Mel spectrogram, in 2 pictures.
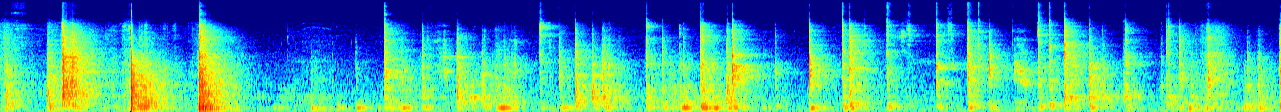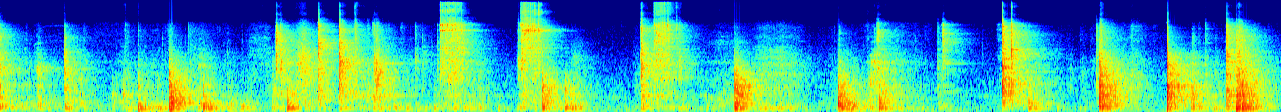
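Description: Allen wrench working on a Rubi tile cutter during a repair, giving a series of sharp metallic clicks, ticks and knocks close by, with irregular bursts of tool contact and handling noise and no talking.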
